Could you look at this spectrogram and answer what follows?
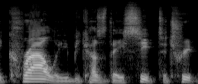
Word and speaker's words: Crowley: A lot of people pronounce it Crawley, but I think it's properly pronounced Crowley.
